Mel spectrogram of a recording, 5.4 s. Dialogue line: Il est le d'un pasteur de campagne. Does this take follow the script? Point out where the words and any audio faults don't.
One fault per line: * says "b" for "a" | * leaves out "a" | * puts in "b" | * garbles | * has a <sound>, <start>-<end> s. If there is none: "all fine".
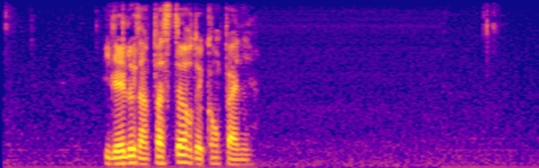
all fine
